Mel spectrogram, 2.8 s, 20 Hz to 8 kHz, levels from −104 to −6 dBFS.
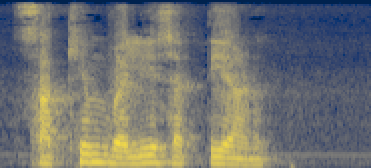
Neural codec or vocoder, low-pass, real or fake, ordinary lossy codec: vocoder, 44.1 kHz, 128 mel bands every 256 samples, BigVGAN v2; 7.2 kHz; fake; AAC, 32 kbps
